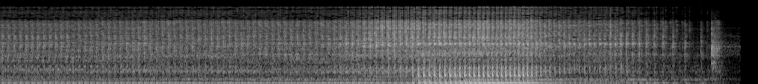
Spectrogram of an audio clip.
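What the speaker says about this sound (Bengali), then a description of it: "এই যে গাড়ির সাউন্ড।" An old Hero Xtreme motorcycle engine idles with a rough, rattling beat and poor pickup, swelling briefly louder around the middle before settling and cutting off near the end, close and alone.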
